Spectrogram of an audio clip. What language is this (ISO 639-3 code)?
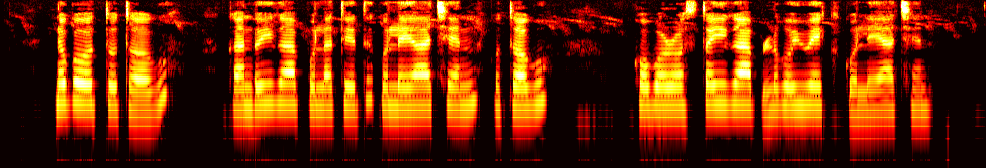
kln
